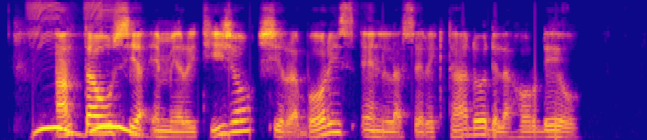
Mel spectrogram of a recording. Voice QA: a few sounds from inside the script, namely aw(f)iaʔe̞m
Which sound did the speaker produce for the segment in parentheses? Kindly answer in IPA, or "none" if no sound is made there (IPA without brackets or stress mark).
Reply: ʃ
